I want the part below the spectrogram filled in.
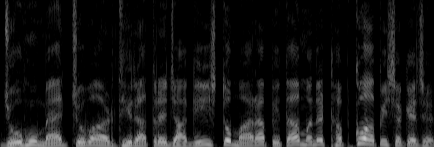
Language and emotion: Gujarati, fearful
